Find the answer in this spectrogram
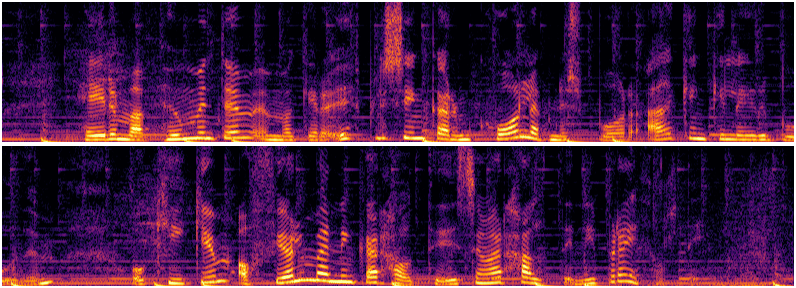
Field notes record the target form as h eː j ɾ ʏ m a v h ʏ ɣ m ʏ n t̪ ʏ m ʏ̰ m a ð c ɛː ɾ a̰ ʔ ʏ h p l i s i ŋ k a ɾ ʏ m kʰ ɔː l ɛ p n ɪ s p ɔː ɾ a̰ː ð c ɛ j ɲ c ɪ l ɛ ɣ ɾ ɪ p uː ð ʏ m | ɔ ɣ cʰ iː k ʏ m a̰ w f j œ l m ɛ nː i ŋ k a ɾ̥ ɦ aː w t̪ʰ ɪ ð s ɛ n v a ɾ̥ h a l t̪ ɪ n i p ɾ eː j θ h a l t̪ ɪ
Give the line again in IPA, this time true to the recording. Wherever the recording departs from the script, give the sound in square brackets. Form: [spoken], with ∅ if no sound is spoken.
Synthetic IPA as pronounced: h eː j ɾ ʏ m a v h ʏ ɣ m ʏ n t̪ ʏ m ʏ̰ m a ð c ɛː ɾ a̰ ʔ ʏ h p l i s i ŋ k a ɾ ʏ m kʰ ɔː l ɛ p n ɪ s p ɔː ɾ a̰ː ð c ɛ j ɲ c ɪ l ɛ ɣ ɾ ɪ p uː ð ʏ m | ɔ ɣ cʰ iː [c] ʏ m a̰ w f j œ l m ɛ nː i ŋ k a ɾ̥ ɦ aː w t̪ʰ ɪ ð s ɛ [m] v a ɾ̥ h a l t̪ ɪ n i p ɾ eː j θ h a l t̪ ɪ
